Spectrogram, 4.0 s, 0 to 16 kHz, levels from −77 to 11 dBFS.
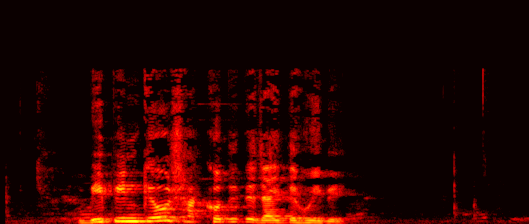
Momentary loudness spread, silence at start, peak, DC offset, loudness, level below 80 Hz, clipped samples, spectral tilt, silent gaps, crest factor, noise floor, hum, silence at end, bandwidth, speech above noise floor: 14 LU; 0.6 s; -6 dBFS; under 0.1%; -19 LUFS; -60 dBFS; under 0.1%; -5.5 dB/octave; none; 16 dB; -64 dBFS; none; 1.4 s; 11.5 kHz; 45 dB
